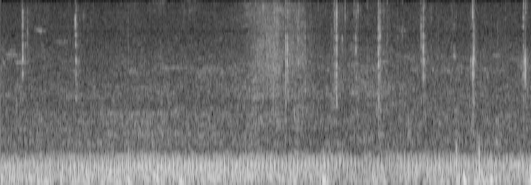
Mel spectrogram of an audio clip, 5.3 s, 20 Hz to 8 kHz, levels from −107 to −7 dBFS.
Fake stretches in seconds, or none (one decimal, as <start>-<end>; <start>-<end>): none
